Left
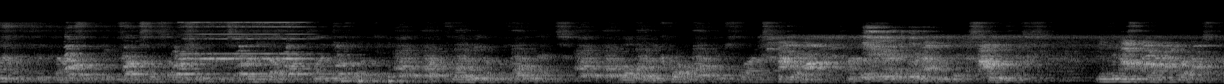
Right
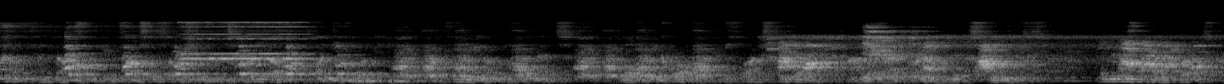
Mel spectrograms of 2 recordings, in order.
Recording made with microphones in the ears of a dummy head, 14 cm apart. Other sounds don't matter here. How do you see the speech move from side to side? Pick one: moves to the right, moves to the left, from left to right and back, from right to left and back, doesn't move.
doesn't move.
